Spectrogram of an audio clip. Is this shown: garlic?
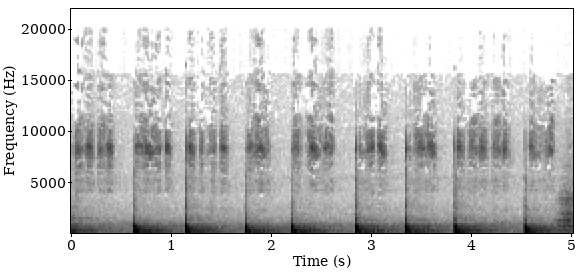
no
